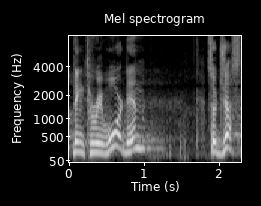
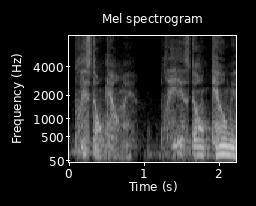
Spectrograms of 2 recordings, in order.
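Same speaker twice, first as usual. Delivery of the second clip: a desperate, much softer whisper; pleading whisper; 6 semitones lower, 10 dB quieter than usual. Acted. Queen Esther begging the king for her life, whispered. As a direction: beg for your life under your breath.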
